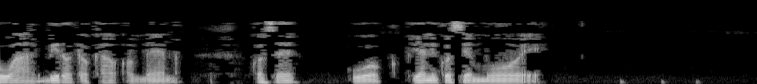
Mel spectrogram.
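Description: Throughout the speech, the treble stops dead near 7.7 kHz and what remains sounds watery and swirly, with metallic chirps on s sounds, likely from heavy MP3 compression at a very low rate, near 16 kbps. Unlike a simple low-pass filter, weak detail flickers in and out.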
